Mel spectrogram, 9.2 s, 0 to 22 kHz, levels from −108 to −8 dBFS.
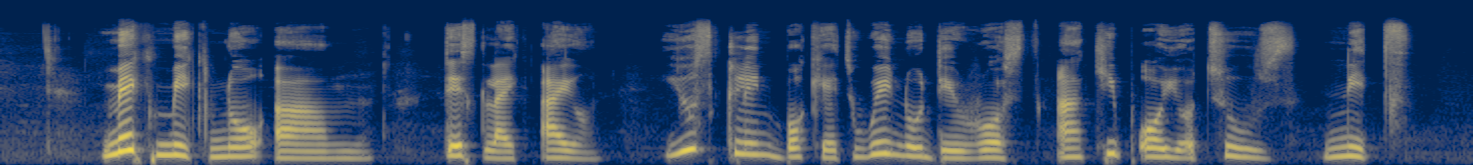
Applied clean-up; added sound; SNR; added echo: none; none; none; none.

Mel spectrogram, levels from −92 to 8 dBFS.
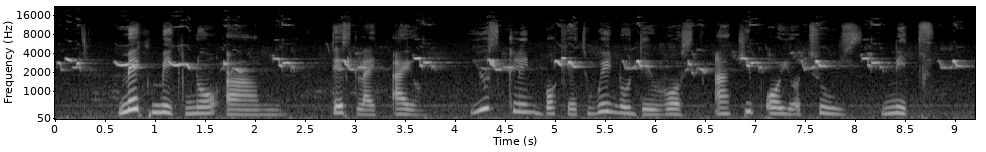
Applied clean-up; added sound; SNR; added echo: none; Bird vocalization, bird call, bird song; 2 dB; none.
